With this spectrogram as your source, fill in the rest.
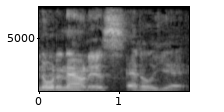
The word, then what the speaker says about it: atelier: Atelier. Atelier. It doesn't spell. There's more letters in how it's pronounced than it's spelled.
